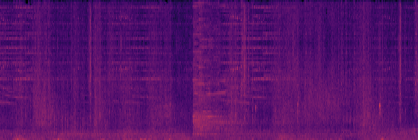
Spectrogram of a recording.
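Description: Spells and weapons clash and boom in a chaotic game battle.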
